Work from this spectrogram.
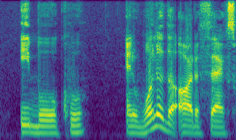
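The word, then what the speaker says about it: Igbo-Ukwu: Nigeria at a site called IBO uku properly pronounced ibuku and one of the artifacts was a distinct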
